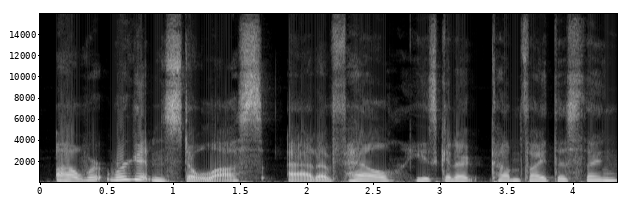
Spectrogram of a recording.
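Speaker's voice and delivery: voice dropped right down. Retelling what a woman announced, repeating her words with a lowered voice. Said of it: "and she lowers her voice for this".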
